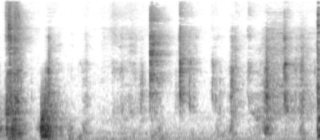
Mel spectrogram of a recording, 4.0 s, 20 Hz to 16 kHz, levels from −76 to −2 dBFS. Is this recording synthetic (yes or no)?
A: no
